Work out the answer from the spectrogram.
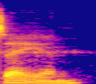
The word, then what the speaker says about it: Saiyan: It is pronounced Saiyan.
